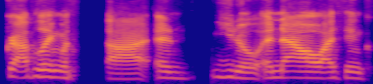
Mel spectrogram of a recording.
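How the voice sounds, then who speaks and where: A woman's voice: lowish voice, steady tone, normal speed, bright, forceful tone, dry recording. A woman speaking as an expert guest in a podcast interview, explaining ideas in a thoughtful, articulate and conversational way, often saying "like". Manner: thoughtful, articulate, peppered with "like" and small chuckles. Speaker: interview guest, tech company CEO and co-founder.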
